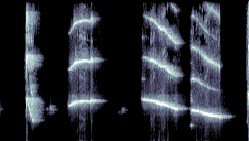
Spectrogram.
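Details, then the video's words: Imported white-rumped shama (murai batu), a champion contest bird singing actively with varied bursts and full song material. A sharp, down-slurred note opens. Three long, clear, high whistles follow, each about a second long and gently falling. A brief sharp note ends the phrase. "MURAI BATU IMPORT GACOR FULL ISIAN MATERI MEWAH TEMBAKAN VARIASI BURUNG JUARA - SHAMA BIRD"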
